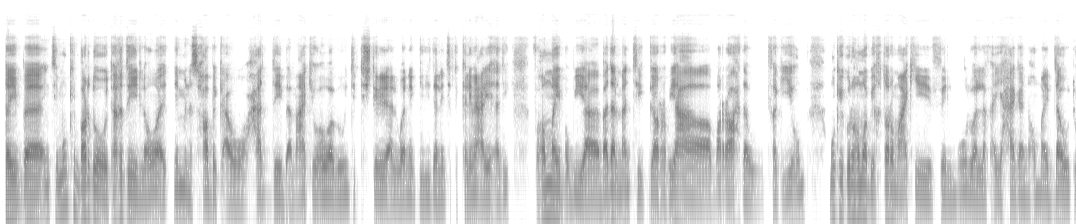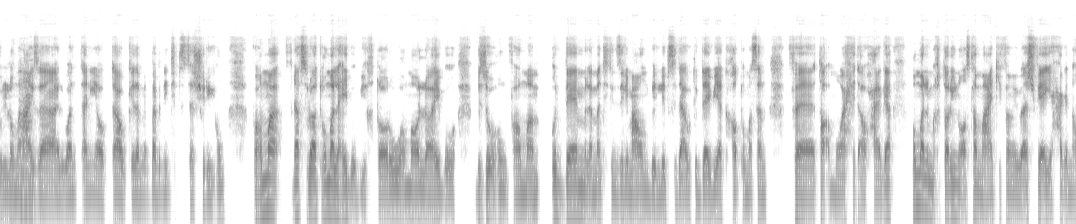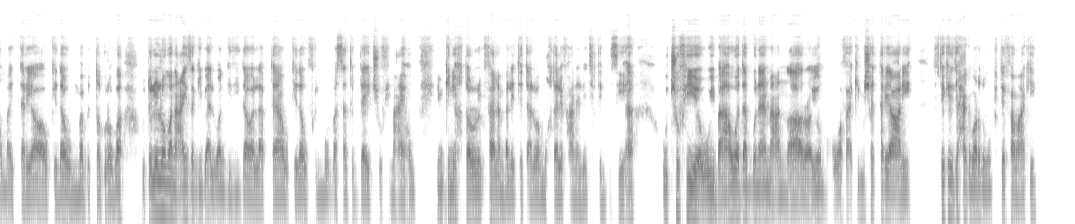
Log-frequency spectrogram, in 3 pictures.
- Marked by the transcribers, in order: in English: "الmall"; in English: "الmall"; in French: "باليتة"
- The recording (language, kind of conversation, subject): Arabic, advice, إزاي أغيّر شكلي بالطريقة اللي أنا عايزها من غير ما أبقى خايف من رد فعل اللي حواليا؟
